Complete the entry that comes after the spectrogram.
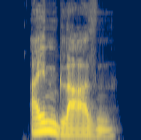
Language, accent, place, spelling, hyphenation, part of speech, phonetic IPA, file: German, Germany, Berlin, einblasen, ein‧bla‧sen, verb, [ˈaɪ̯nˌblaːzn̩], De-einblasen.ogg
- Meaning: to blow into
